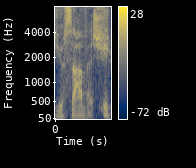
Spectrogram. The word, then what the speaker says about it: Iosivas: It's Iosivas.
